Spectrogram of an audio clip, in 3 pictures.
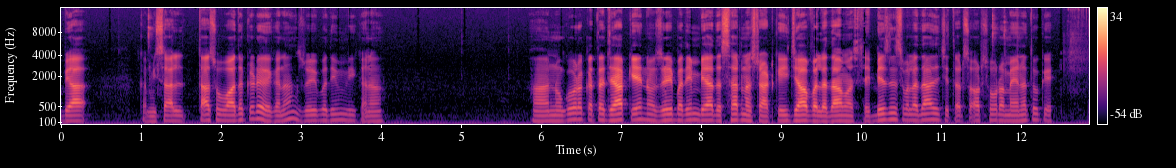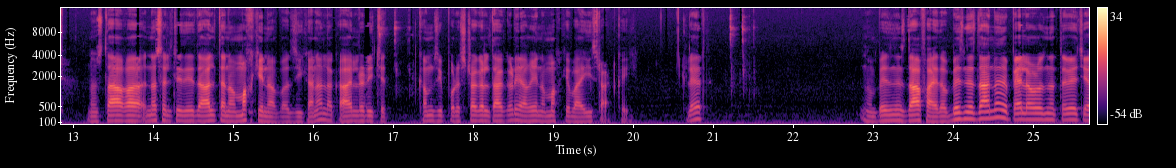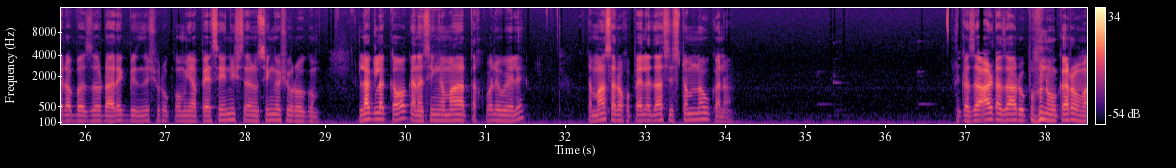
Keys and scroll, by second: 1.1 ctrl+s, 11.7 ctrl+s, 16.9 ctrl+s, 21.3 ctrl+s.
